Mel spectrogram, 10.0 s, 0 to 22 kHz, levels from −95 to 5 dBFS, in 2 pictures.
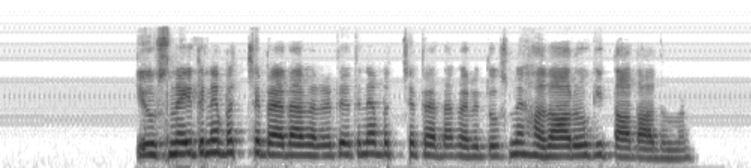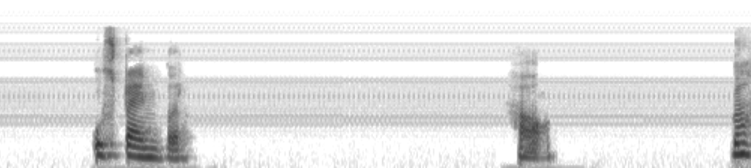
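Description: Timecode bleed runs under the speech throughout. Linear timecode at 30 frames per second is leaking in, around 45 dB down, as a faint chirping warble. A spectrogram shows steady bands near 1 and 2 kHz, alternating rapidly; the waveform barely changes.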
